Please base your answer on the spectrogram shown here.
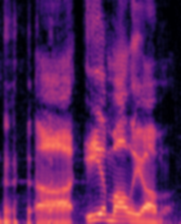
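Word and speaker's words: Iamaleava: How do you pronounce the last name? I'm a leaving. – I am a leaving. Iamaliava. I pronounce that I am a believer.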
